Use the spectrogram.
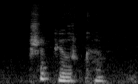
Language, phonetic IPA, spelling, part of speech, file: Polish, [pʃɛˈpʲjurka], przepiórka, noun, LL-Q809 (pol)-przepiórka.wav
